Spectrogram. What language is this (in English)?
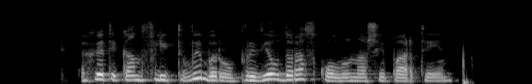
Belarusian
